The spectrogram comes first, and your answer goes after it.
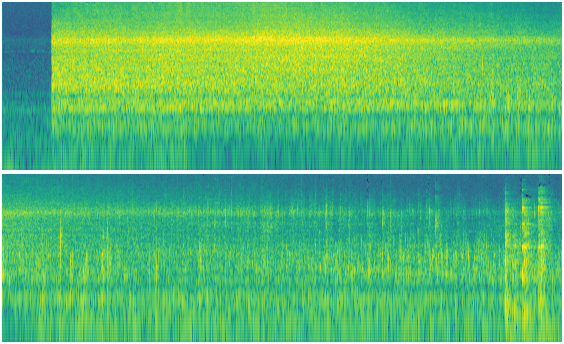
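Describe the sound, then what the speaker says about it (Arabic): Hot water mixed with stock cubes poured into a pot of Egyptian rice with vermicelli, a loud continuous rushing splash up close that starts abruptly and slowly softens into bubbling and light clatter. "هبدا ان انا اضيف الميه اللي فيها مكعبات المرق"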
